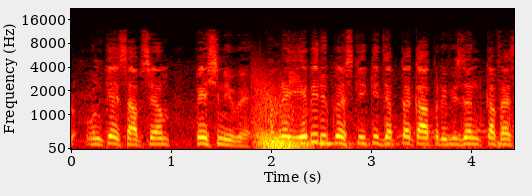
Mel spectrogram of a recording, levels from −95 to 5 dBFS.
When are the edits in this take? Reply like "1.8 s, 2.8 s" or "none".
1.9 s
